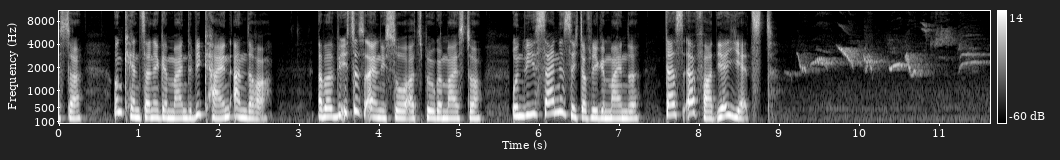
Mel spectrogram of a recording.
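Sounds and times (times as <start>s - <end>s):
speech: 0.0s - 9.0s
soft steady hiss: 0.0s - 9.2s
birds chirping outdoors in a village: 9.0s - 11.6s.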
